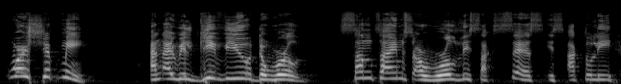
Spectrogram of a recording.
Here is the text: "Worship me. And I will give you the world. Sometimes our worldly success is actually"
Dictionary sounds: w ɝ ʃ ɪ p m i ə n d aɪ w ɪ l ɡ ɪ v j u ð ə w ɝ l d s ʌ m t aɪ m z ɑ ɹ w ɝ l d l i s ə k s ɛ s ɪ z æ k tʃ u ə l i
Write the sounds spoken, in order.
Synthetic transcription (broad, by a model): w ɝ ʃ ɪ p m i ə n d aɪ w ɪ l ɡ ɪ v j u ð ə w ɝ l d s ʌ m t aɪ m s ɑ w w ɝ l d l i s ə k s ɛ s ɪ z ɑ k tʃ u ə l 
